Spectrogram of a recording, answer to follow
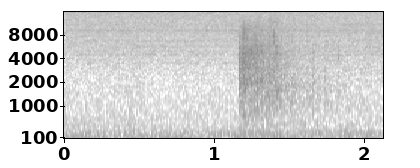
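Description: Quiet room tone, broken about a second in by one brief soft swish.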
